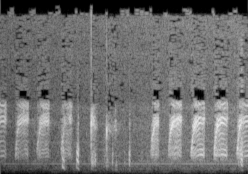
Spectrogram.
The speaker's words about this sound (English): This is from my dog, okay? He's back there and he chews his toy at this one moment when I talk about how serious it is. And it sounds like...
